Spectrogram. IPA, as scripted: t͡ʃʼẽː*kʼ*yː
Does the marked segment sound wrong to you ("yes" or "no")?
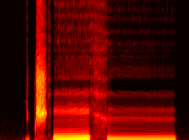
yes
